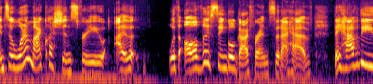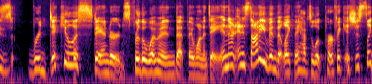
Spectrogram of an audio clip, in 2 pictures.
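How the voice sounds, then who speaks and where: A woman's fairly high voice with vocal fry, a strong Southern US accent, a fairly quick pace and very wide pitch swings. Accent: thick Southern US. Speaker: podcast host. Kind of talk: casual chat.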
